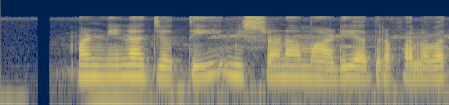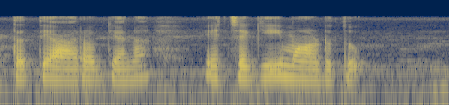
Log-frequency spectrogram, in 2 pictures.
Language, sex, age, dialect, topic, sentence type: Kannada, female, 25-30, Dharwad Kannada, agriculture, statement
